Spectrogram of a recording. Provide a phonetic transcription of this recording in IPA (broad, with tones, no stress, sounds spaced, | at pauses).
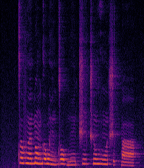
t ə˦ v ɛ̃˦ ɗ ɔ̃˦ ɡ ə˦ w ĩ˧ d o˦˨ b ĩ˨ t͡ʃ i˦ t͡ʃ ũ˦ v ũ˧ ʃ ə˨ k͡p ã˨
